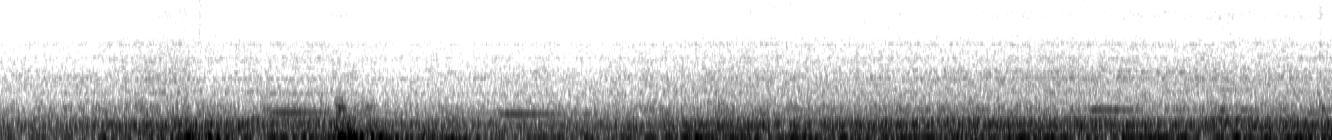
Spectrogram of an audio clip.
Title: Loud tire noise ? #Bandung-Jakarta toll road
